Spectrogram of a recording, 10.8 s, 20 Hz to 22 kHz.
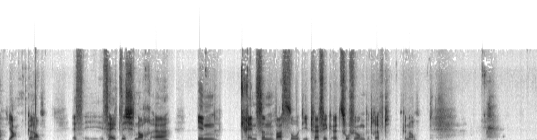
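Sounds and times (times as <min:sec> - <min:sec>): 
speech: 0:00.0 - 0:09.0
person breathing audibly: 0:01.1 - 0:01.5, 0:03.5 - 0:03.8, 0:08.6 - 0:10.1.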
